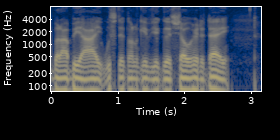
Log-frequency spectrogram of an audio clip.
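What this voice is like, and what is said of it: Slightly raspy voice. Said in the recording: “raspy little voice ... getting over a slight sinus infection, so I'm a little raspy”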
